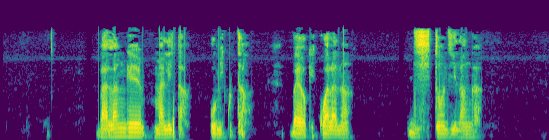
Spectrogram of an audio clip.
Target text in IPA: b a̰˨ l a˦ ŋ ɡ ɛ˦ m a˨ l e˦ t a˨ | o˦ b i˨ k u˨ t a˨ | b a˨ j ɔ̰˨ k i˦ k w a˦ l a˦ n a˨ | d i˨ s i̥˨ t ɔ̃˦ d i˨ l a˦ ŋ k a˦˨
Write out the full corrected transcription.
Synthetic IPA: b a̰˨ l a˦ ŋ ɡ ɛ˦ m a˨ l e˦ t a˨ | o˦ m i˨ k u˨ t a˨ | b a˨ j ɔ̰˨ k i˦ k w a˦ l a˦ n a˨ | d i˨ s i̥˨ t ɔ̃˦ d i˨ l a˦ ŋ ɡ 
